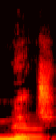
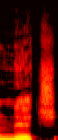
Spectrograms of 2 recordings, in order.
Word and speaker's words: niche: it i don't like niche yeah i always hear niche apparently that's the american pronunciation i say niche yeah that's the frenchie it's a french word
